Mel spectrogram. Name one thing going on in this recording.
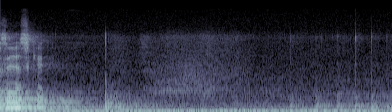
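A pen taps lightly on a board.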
